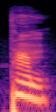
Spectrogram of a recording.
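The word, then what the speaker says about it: thumb: এইচ ইউ এমবি থাম থাম দেখো অনেকেই এটাকে থাম বলে কিন্তু এটা থাম মানে বি এখানে সাইলেন্ট থাকবে ওকে থাম তারপরের শব্দ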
